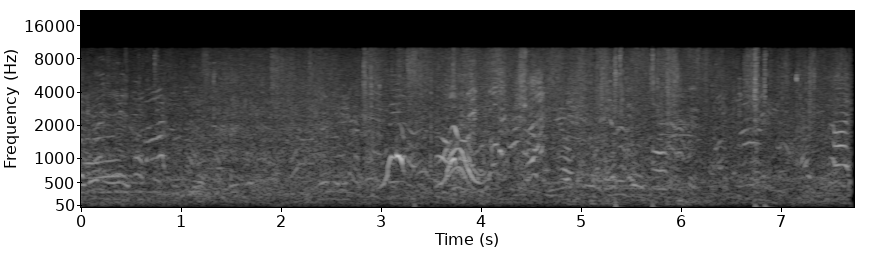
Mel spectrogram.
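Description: Small waves lap on a pebble shore.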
